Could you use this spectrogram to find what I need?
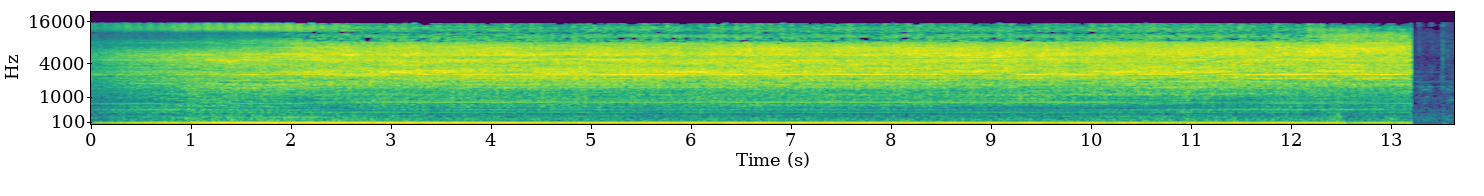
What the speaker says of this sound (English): here's the holes before Jim is sanding them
